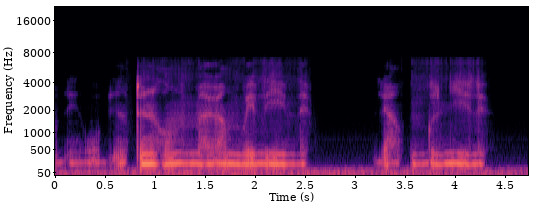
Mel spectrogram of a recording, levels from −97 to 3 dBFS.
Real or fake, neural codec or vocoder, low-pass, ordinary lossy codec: fake; autoencoder, 22.05 kHz, a latent of 192 numbers a frame, VITS, trained on many speakers; 7.2 kHz; none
